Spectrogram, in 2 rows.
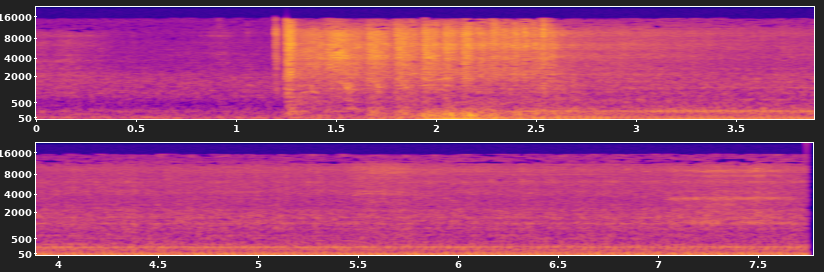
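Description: Ford Focus 1.6 TDCi four-cylinder diesel engine cranked on the starter, catching about two seconds in with a brief flare of revs, then settling into a steady idle. Heard from inside the car's cabin.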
